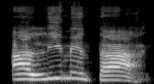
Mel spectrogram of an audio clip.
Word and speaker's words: alimentar: Porque o N, você não pronuncia o N. Eu pronuncio sim, pronuncia não. Você diz, sabe como? Me. Ficou um som nasal. Você pronunciaria o N se você dissesse assim, alimenta, mas você não diz isso.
